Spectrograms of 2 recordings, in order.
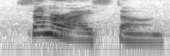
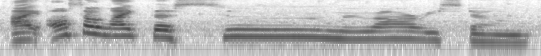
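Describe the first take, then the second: First: Samurai said carefully as SAM-uh-rye; corrected samurai. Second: Sumurari said slow, as soo-moo-RAH-ree; mispronounced samurai. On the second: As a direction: stumble over Sumurari, extra syllable. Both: Real, not acted. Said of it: "Ah, samurai".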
